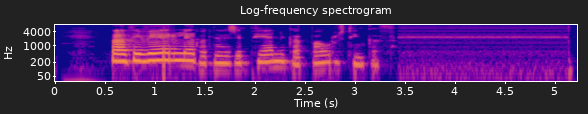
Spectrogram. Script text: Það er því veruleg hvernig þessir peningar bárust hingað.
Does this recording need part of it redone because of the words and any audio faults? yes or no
no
